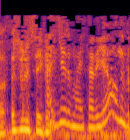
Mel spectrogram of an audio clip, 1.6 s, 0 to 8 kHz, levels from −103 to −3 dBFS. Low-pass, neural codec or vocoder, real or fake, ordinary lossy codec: 7.2 kHz; vocoder, 22.05 kHz, 80 mel bands, Vocos; fake; MP3, 24 kbps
